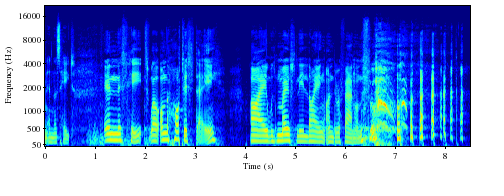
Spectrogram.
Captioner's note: laughs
